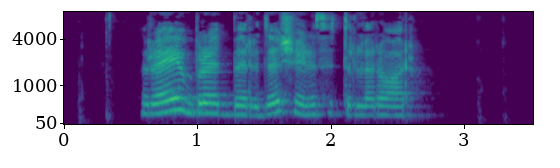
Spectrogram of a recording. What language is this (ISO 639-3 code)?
tuk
